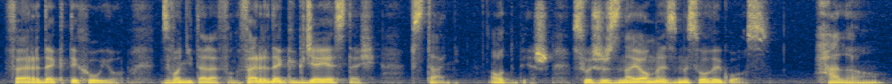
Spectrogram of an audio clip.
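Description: A man with a very low voice reads a crude internet story aloud. His narration is deadpan and profane, spoken in the second person. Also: vocal fry. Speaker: story reader.

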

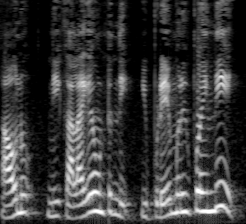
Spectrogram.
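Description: A woman doing a loud, nagging mother-in-law. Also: a little high, animated, a little fast, muffled recording. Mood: scolding. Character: harsh scolding older mother-in-law.

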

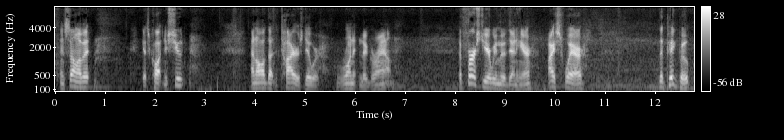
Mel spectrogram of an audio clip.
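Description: A man's voice: mid-range voice, a bit bright. Laid-back plainspoken man. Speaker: homesteading vlogger. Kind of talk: casual rambling chat.

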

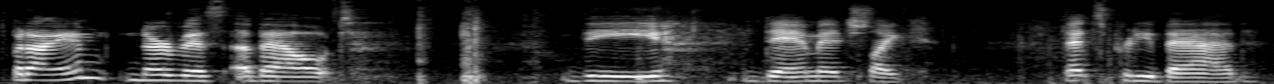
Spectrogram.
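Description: A young woman chatting excitedly through a casual unboxing vlog at home. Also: on the low side, slight background noise. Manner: chatty and excitable, quick gasps of delight. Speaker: YouTuber.

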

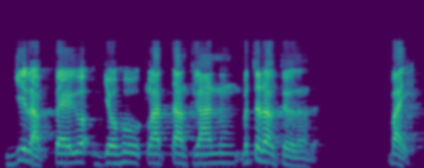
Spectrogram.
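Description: Malaysian male religious teacher, lively and teasing, very bright tone, dull lo-fi stream sound. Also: on the high side. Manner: lively, teasing the audience with questions, chants verses slowly. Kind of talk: evening mosque lecture. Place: prayer hall.

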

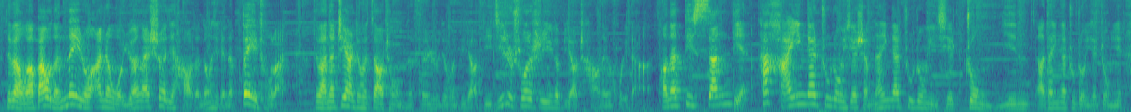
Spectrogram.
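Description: Lively Chinese-speaking woman teaching English. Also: low voice, fast talker, soft background music. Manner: lively, coaxing tag questions. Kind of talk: online lesson with English examples.

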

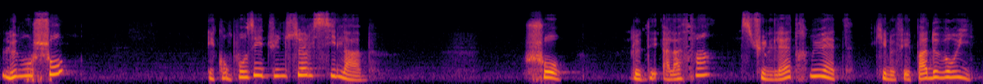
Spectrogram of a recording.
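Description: Her medium-pitched voice swinging widely in pitch, a woman teaches phonics to young children, sounding out each word slowly, syllable by syllable, and addressing the pupils warmly as children.

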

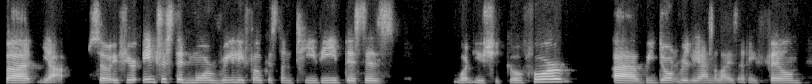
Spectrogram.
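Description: A woman's voice: mid-range voice, steady tone, moderate pace, gravelly, no room sound. Woman, 21, from Singapore, casual student presenter, chatty filler-heavy talk, dry muffled call audio. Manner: chatty, lots of likes and ums. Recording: dull, lo-fi video call audio.

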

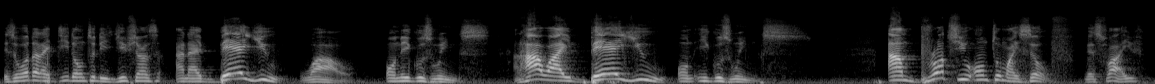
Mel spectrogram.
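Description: A man preaching a church sermon, reading scripture aloud and growing loud and emphatic on key words while calling on the congregation to answer. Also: fairly high pitch, measured pace, slightly rough. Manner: lively, rises loud on key words, asks the congregation to repeat. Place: church service.

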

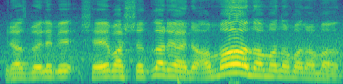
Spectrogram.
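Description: A young man with a high-pitched voice talks his way through a football video game as he plays it. He boasts about his own moves, complains when teammates don't pass to him, and breaks into shouts and sing-song chants at goals. Faint background noise sits under the recording. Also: expressive, fast. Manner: brags and grumbles at teammates. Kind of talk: live gameplay commentary.

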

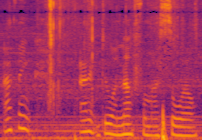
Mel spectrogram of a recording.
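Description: A woman's voice: lowish voice, animated, unhurried, over music, low-quality recording. A woman casually walking viewers through her backyard garden, chatty and exclamatory, calling them y'all. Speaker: home gardener vlogger.

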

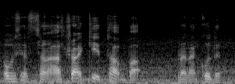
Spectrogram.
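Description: A man's voice: lowish voice, very fast, vocal fry. A man with a London roadman accent vlogging casually on a road trip, using heavy street slang and repeating short phrases for emphasis. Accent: London roadman, multicultural street slang. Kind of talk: casual road-trip vlog chat to viewers. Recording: noisy car and street ambience.

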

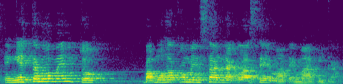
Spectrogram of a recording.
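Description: A man in a comedy sketch, playing a dad who homeschools his kid and scolds him in fast, exasperated teacher talk. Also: high voice, sing-song, reverberant, distant mic.

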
